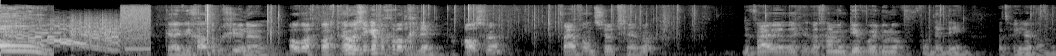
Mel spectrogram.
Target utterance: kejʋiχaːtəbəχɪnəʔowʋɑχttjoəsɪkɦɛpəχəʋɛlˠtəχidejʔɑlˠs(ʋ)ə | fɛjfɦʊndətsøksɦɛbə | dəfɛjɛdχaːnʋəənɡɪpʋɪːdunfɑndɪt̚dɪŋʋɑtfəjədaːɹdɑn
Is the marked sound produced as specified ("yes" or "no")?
yes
